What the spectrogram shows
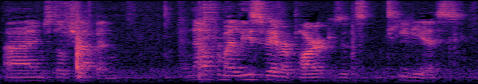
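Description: A man's voice: medium pitch, measured pace. Joking man in an echoey kitchen. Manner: joking, playful. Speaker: show host. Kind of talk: casual cooking show banter. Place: home kitchen, indoors. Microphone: camera across the room. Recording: echoey kitchen from far off, noisy.

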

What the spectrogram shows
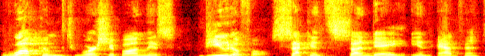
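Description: An older man speaking as a pastor, reading liturgy to a congregation in a church with measured, solemn phrasing. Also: a little high, lively intonation, fairly bright tone. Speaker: pastor leading worship.

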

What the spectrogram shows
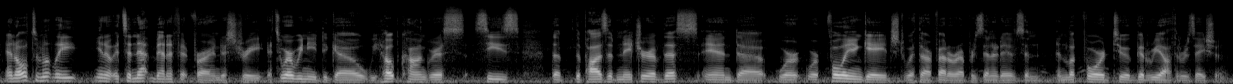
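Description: A man, a trade association president giving measured interview answers outdoors into a handheld mic, with frequent fillers. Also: on the low side, slight background noise. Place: outdoors on a lawn. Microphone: handheld mic held by interviewer.

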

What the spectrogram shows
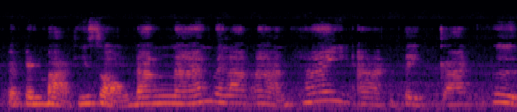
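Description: A woman's voice: a little high, fairly quick, far from the mic, a little hiss or hum, low-quality recording. A young adult woman teacher giving an online lesson, reading verse aloud and patiently explaining pronunciation word by word. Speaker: schoolteacher.

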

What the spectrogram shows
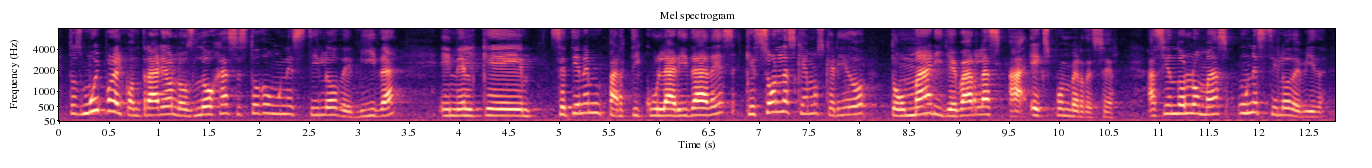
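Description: A woman's voice: fairly high pitch, normal speed. A woman in her thirties with a Mexican Spanish accent, an environmental specialist giving an explanatory interview answer on a lapel mic. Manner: explanatory, steady, with some restarts. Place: seated in an expo lounge area.

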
